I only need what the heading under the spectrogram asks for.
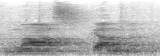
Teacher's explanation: The sequence SKT is unusual in that the K is elided.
